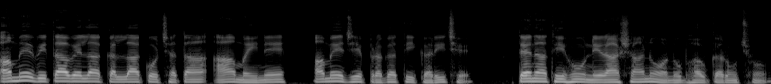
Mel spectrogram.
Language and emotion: Gujarati, sad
